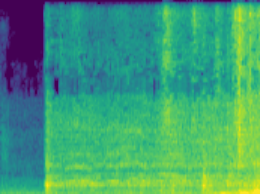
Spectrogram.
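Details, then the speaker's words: LS engine with JB Weld in place of the head gasket, on the starter: spins fast and even without compression beats, no compression because the JB Weld head-gasket seal failed and leaked. "I mean you could hear he didn't have compression the moment I even hit the starter she was leaking spinning too easy"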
